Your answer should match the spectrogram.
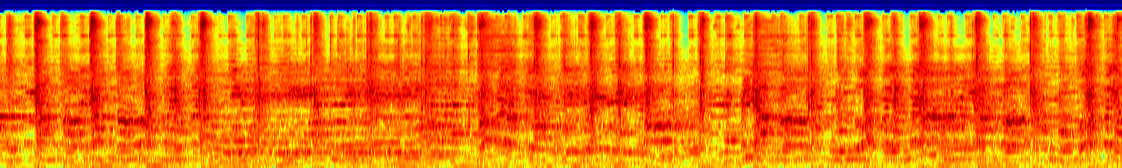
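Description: Live stage folk music: a chorus of men and women singing over guitars, with tambourines and percussion keeping a quick steady beat.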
